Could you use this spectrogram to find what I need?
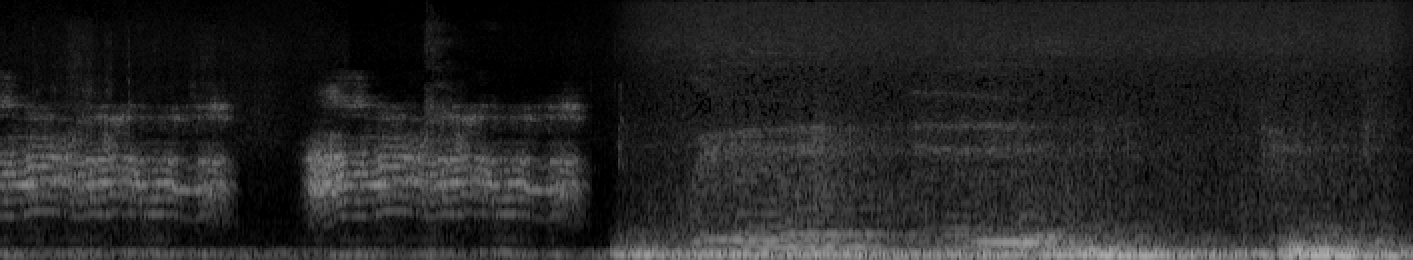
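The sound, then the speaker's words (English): Giraffe vocalizations: two bursts of a nasal, harmonic moaning call with a short pause between, followed by a long, steady, low humming rumble that swells slightly near the end. “I could do an entire episode on this one animal, the giraffe, because it really is the iconic African animal, that and the lion and a few other animals.”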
